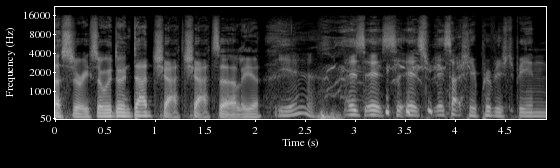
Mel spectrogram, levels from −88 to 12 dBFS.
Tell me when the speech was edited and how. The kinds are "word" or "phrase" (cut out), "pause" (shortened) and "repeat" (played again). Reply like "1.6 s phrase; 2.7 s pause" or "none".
1.3 s repeat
